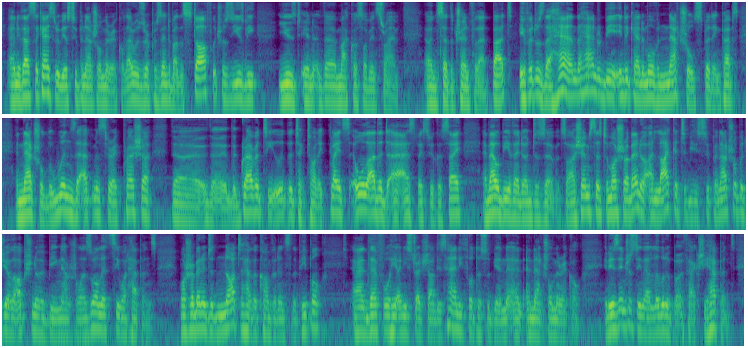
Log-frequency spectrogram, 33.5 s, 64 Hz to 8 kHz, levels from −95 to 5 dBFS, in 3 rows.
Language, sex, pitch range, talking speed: English, male, 105-125 Hz, 260 wpm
